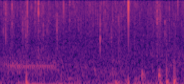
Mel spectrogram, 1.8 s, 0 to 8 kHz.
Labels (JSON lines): {"label": "biophony, croak", "recorder": "SoundTrap 500"}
